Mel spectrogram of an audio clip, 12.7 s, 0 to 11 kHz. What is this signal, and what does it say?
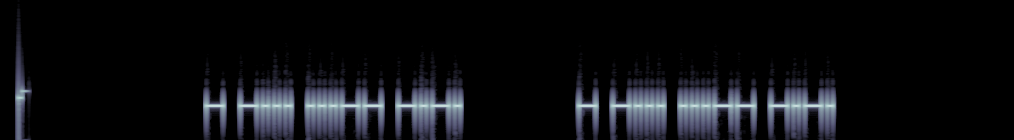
Morse code, heard as a keyed tone, about 17 wpm, 700 Hz. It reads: TB3C TB3C
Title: DXCC-100 Call Signs - 4 Characters - Repeated 2x - 17wpm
